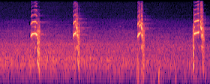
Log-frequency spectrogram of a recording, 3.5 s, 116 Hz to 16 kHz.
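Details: Female peregrine falcon at a nest in Alphen aan den Rijn, Netherlands, recorded 9 December 2022. Four short, harsh, slightly rising squealing calls come at irregular intervals over a faint background hum.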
